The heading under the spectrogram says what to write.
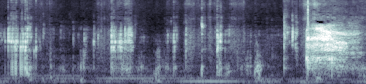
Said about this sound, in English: That was a sip.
